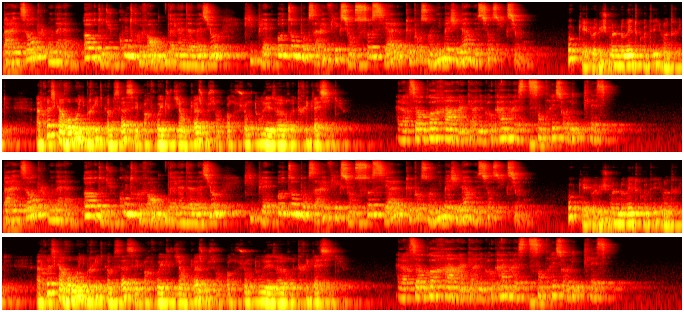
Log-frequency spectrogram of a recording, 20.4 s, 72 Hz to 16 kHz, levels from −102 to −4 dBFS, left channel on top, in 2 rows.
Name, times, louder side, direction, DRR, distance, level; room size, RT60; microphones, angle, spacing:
voice 1, 0.0-7.8 16.1-19.2, left 1 dB, 25° left, -2 dB, 1.4 m, -35 dB
voice 2, 8.5-10.0 10.7-15.1, left 2 dB, 85° left, 3 dB, 0.9 m, -29 dB
7.9 x 6.5 x 2.6 m, 1.2 s
head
